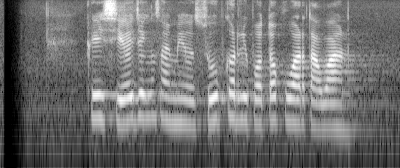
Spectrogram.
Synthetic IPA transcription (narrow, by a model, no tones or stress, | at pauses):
kɾisiəd͡ʒɨŋsamiusup̚kɨrdipɔt̪ɔkuwart̪awan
